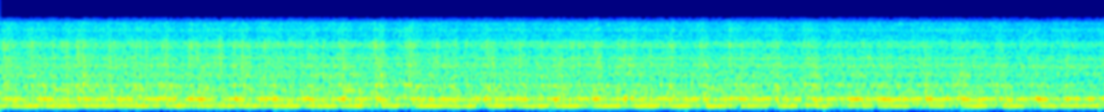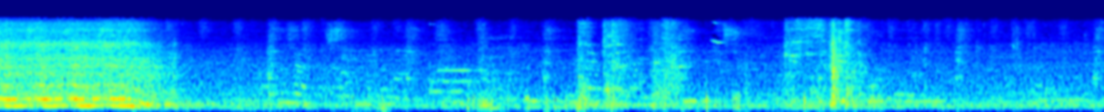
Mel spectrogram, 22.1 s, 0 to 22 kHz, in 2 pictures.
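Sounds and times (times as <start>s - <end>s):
electric blender running: 0.0s - 13.0s.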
